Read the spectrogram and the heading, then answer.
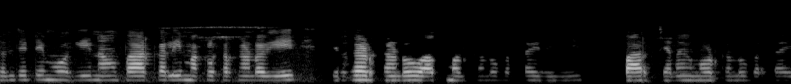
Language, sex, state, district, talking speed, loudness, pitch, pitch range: Kannada, female, Karnataka, Chamarajanagar, 135 wpm, -26 LUFS, 195 Hz, 190-200 Hz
